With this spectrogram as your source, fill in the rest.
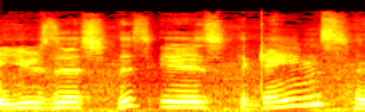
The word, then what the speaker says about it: GAEMS: just want to use this this is the games and it's spelled g a e m s Mi or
